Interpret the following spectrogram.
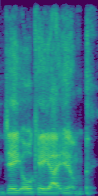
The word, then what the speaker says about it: Joakim: His name, I know it's spelled like it might be Joakim, but it's actually Jokim, and it's pronounced phonetically.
